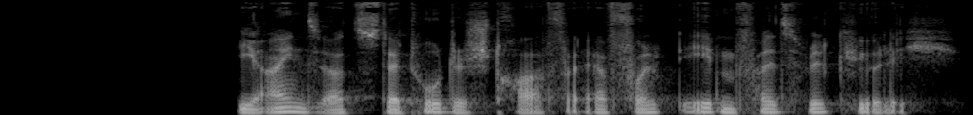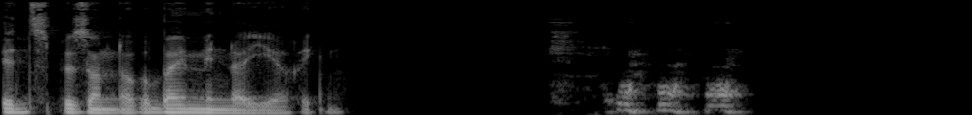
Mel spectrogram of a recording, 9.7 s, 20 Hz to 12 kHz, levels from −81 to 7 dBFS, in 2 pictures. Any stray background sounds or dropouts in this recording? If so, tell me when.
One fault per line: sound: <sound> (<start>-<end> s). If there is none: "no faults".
sound: laugh (7.6-8.6 s)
